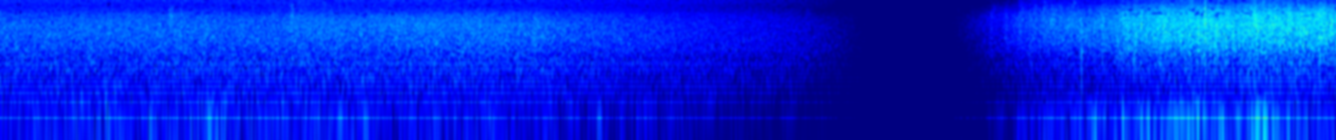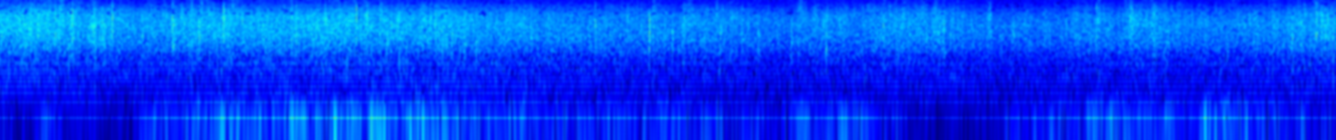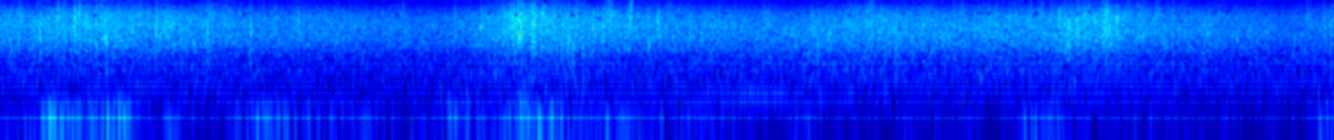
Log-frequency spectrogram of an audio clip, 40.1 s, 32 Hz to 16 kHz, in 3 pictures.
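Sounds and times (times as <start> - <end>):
low rumbling gusts: 0.0 - 6.8, 14.7 - 22.2, 23.4 - 40.0
wind rustling leaves: 0.0 - 8.5, 9.5 - 40.0.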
